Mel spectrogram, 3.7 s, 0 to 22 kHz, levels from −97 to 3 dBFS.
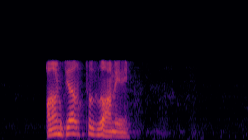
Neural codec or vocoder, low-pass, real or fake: codec, 24 kHz, 1.5 kbps, HILCodec; 3.6 kHz; fake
